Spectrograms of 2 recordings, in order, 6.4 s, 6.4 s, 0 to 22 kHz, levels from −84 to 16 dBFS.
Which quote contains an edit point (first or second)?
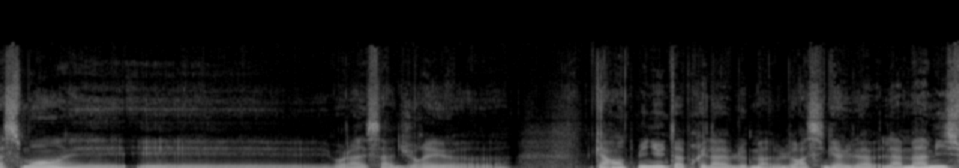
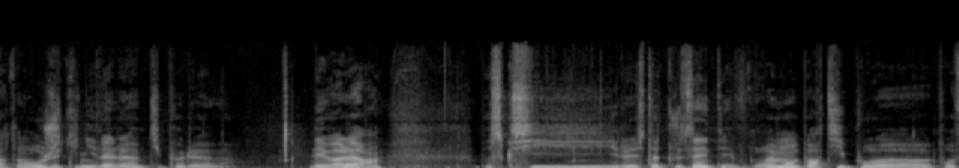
second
